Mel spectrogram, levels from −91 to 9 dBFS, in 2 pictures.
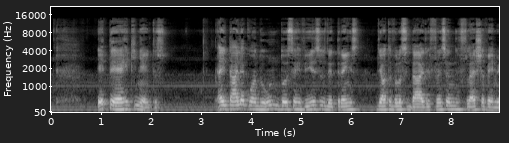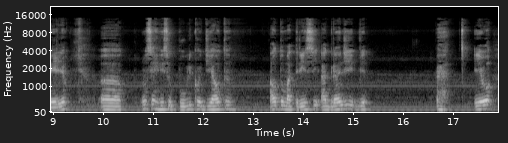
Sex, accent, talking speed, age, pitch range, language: male, Brazilian, 85 wpm, 10-29, 115-135 Hz, Portuguese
